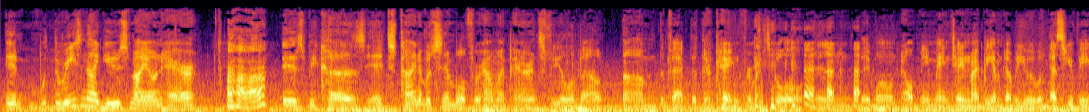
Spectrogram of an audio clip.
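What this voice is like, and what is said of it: Impression of a trust-fund student. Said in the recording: “that was my impression of a... ... Of someone very specific ... a very specific from Vermont trust fund student in Montana”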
